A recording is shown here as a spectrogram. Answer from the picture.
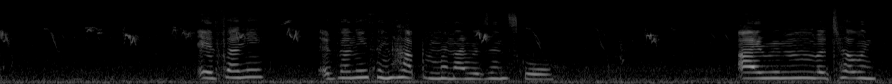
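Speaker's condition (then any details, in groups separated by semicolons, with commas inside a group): Cerebral palsy; affects all four limbs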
